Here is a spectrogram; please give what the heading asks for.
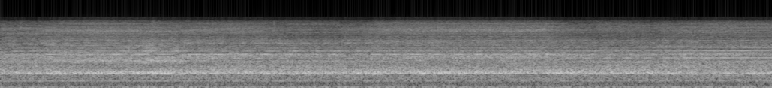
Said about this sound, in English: So heat gun.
